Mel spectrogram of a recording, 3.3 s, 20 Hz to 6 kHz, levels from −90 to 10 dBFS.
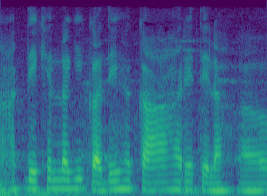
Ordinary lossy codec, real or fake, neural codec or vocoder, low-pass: MP3, 48 kbps; real; none; 5.4 kHz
